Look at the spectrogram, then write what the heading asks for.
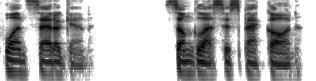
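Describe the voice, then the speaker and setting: A man narrating his own audiobook in a measured, understated way. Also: low-pitched, fairly even intonation, pushed and bright, dry recording, studio quality. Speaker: author and narrator.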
